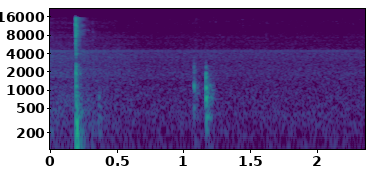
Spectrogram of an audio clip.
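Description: Computer keyboard keystrokes while text is being edited: one sharp click just after the start, then two fainter clicks about a second in.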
